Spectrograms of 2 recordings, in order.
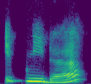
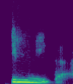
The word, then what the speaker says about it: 입니다: muncul di kosakata bahasa jadi tulisannya ibnida tapi dibacanya tetap imnida jangan sampai terkecoh ya Nah imnida sendiri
